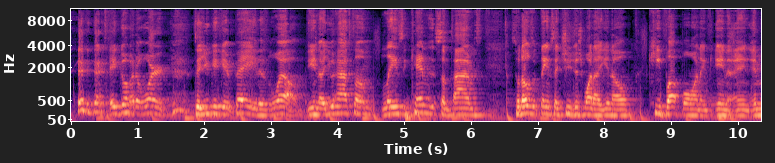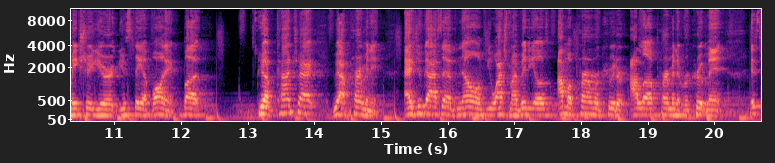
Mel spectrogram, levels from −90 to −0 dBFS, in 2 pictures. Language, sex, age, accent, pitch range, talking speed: English, male, 20-39, American, 140-165 Hz, 205 wpm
